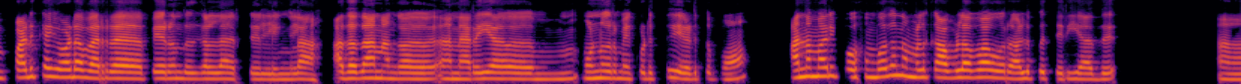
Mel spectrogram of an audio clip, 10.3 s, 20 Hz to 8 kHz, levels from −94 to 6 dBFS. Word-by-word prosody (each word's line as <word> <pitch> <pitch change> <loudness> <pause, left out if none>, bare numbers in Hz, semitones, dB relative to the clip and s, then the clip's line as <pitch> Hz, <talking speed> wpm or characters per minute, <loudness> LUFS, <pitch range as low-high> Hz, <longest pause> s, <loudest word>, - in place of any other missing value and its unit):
படுக்கையோட 275 0 +2
வர 235 0 +2 0.3
பேருந்துகள்லாம் 215 -1 -1
இருக்கு 200 0 -9
இல்லிங்களா? 195 +1 -3 0.3
அததான் 235 +1 +4
நாங்க 220 -1 -1 0.4
அ - - +1
நெறய 215 +2 +1 0.2
அ - - 0 0.6
முன்னுரிமை 230 -1 0
கு 215 - -5
டுத்து 215 +5 -10
எடுத்துப்போம். 205 +1 -6 0.4
அந்த 275 +4 +6
மாரி 310 +1 +3
போகும்போது 275 +3 0
நம்மளுக்கு 270 -3 +1
அவ்வளோவா 260 +1 +3
ஒரு 235 - -2
அலுப்பு 225 +1 -2
தெரியாது. 205 -1 -4 0.9
அ - - -3
230 Hz, 135 wpm, -24 LUFS, 215-260 Hz, 0.9 s, அந்த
